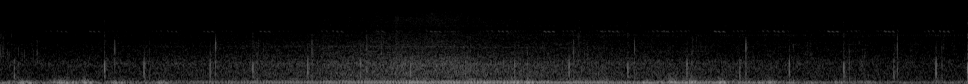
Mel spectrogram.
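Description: A car engine hums as it drives by.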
